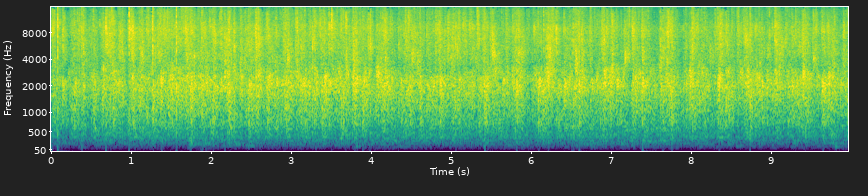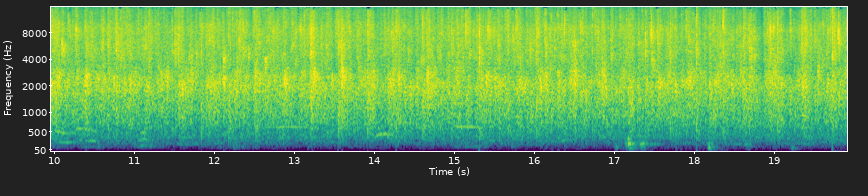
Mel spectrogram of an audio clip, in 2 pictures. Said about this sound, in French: Alors, je vous demanderai de monter sur la scène et on vous applaudit.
